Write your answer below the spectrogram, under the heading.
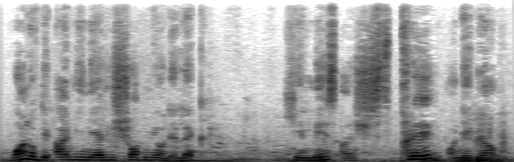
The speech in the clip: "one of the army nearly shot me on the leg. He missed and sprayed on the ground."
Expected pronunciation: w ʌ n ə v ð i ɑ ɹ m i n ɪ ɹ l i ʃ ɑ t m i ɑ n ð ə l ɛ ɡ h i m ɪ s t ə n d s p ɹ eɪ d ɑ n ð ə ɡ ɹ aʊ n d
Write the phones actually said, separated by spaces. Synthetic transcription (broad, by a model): w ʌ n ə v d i ɑ m i n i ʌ l i ʃ ɑ t m i ɑ n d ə l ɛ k h i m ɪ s ə n s p ɹ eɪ ɑ n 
